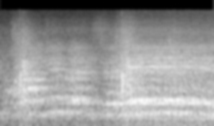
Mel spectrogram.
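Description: A large group of girls and women singing a Hindi song together, fairly quiet, holding long notes.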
